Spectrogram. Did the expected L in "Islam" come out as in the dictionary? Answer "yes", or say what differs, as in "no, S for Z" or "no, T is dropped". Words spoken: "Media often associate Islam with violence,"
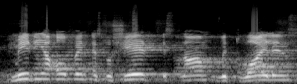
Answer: yes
